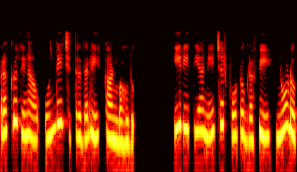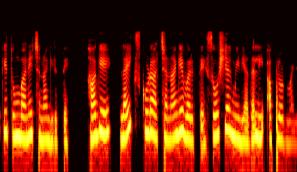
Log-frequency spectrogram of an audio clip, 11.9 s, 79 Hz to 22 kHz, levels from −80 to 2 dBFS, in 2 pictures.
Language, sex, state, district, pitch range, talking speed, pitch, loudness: Kannada, female, Karnataka, Mysore, 240-290 Hz, 110 wpm, 260 Hz, -18 LUFS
